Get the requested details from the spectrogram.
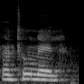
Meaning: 1. to receive, to take 2. to accept, to adopt 3. to acquire, to assume (a position, an office etc.) 4. to admit (a mistake, etc.) 5. to take for 6. to receive (visitors)
- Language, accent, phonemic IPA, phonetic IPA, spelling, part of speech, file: Armenian, Eastern Armenian, /əntʰuˈnel/, [əntʰunél], ընդունել, verb, Hy-ընդունել.ogg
